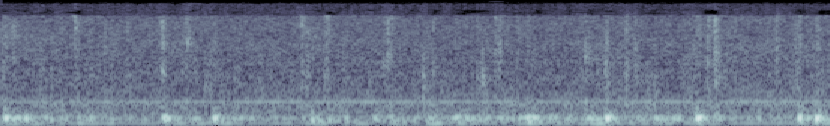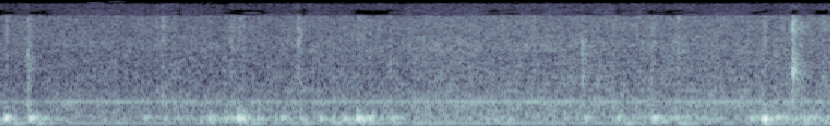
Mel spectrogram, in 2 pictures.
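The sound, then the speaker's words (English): Soft keyboard typing while answering a private message: irregular bursts of quick, dull key clicks with brief pauses between them, over a steady low hum and no talking. “I hate multitasking and typing and trying to talk at the same time always fucks me up.”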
